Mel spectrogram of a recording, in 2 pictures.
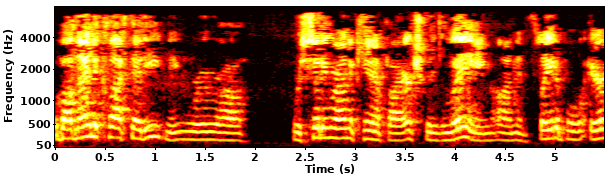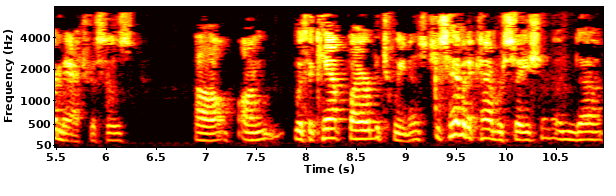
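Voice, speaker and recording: Speaking at a moderate pace with an American accent, a man uses a high pitch and ordinary pitch variation. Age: 60s. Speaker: author and former lawyer. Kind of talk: interview, personal testimony. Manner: casual, hesitant with fillers.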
